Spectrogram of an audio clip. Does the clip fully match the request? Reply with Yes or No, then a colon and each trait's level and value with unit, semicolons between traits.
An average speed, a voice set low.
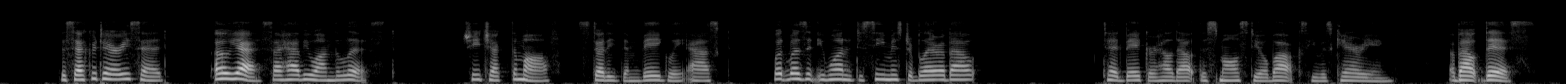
No: average, 160 wpm; high, 195 Hz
